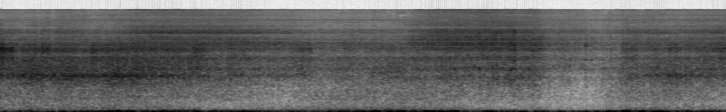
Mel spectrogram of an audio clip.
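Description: Skis or a snowboard scrape and hiss over packed snow.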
